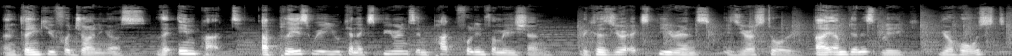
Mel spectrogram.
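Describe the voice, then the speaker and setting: A man's voice: medium pitch, normal speed, hardly any pauses, faint music behind. A middle-aged man hosting an interview show, emphatic and repeating key phrases as he introduces and questions his guest. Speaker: show host.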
